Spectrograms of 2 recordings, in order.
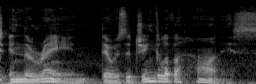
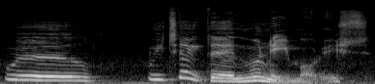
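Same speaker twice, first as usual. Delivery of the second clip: put-on young boy voice; 12 semitones higher, 6 dB louder, slower than usual. Kid voiced, anxious.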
